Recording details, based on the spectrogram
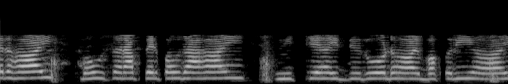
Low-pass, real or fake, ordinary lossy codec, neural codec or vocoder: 7.2 kHz; real; AAC, 16 kbps; none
